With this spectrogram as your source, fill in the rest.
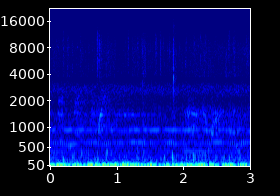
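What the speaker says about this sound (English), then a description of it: "Sounds like horses. Horses running a race?" Horses gallop in the video game Kentucky Route Zero, a steady clip-clop of many hooves drumming together at moderate loudness, with faint tonal hum behind and no talk.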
